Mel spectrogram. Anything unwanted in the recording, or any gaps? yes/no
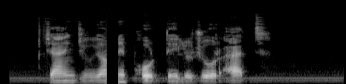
yes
